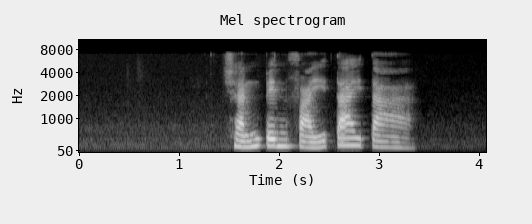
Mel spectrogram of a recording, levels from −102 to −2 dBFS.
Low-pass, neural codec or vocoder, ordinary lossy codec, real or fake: 7.2 kHz; none; none; real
